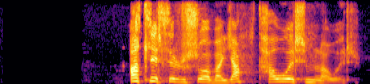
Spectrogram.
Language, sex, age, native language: Icelandic, female, 12, Icelandic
